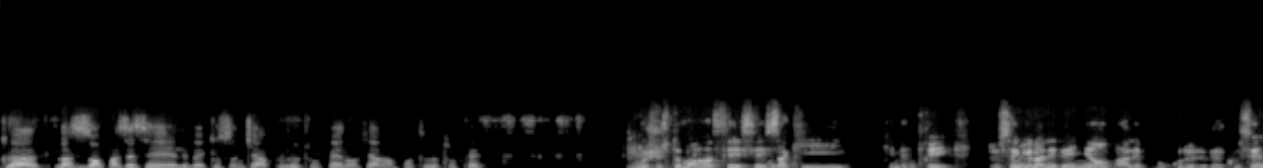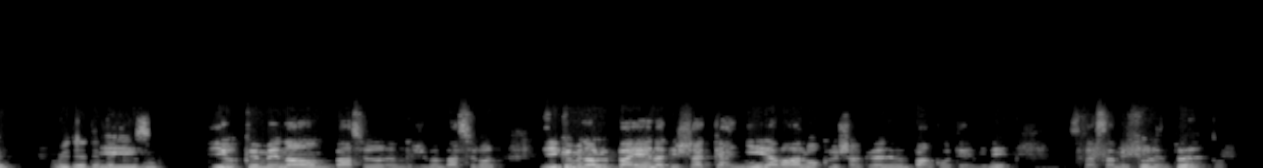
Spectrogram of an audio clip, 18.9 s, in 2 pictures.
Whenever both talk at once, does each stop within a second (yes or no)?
yes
